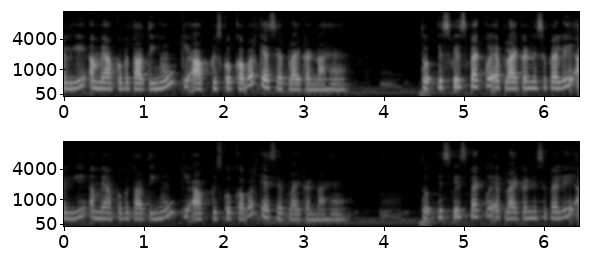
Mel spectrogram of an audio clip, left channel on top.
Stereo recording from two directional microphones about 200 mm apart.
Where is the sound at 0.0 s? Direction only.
15° left (ahead or behind).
